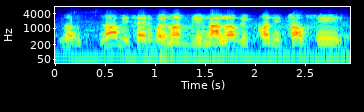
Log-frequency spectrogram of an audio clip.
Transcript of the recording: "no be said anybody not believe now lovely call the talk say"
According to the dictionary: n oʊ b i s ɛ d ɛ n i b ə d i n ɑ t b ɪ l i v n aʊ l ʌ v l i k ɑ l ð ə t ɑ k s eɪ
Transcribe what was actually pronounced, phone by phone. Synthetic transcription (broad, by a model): n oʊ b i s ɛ ɛ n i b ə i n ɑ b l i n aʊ l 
